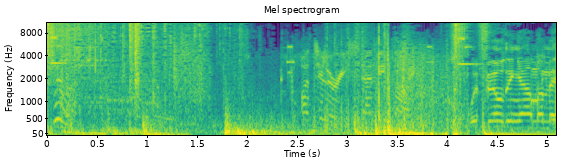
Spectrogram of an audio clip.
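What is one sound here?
Gunshots crack and boom loudly.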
